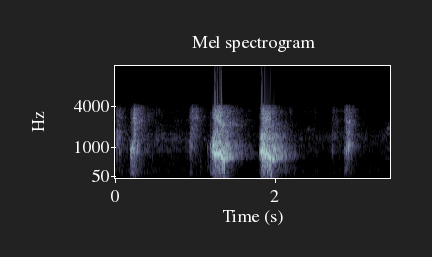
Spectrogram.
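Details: A Bichon who loves his bones gives short, harsh howling yelps, two louder bursts in the middle, asking for a bone.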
